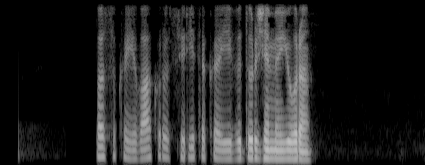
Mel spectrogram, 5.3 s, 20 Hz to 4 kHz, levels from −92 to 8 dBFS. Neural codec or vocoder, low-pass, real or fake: none; 3.6 kHz; real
